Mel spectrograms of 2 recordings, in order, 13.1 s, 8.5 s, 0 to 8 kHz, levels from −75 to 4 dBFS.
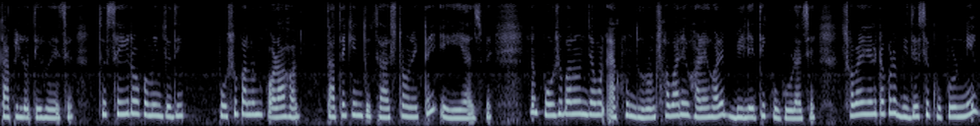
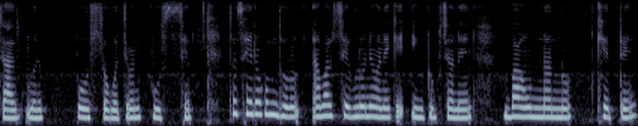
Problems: constant background noise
